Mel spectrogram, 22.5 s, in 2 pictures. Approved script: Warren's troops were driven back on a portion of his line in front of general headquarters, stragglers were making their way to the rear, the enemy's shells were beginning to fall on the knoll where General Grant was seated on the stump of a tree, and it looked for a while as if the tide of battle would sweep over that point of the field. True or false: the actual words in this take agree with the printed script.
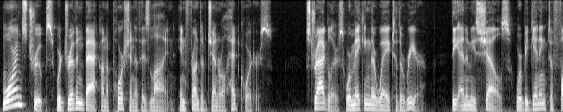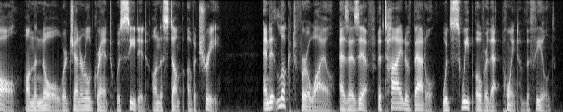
false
